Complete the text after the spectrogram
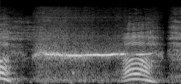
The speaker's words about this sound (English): It's so beautiful whistling. It's beautiful.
